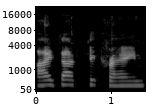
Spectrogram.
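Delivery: shrill, very high-pitched put-on character voice. Retelling a cartoon scene as Harley greets Scarecrow: Harley Quinn voice. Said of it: "they walk past Harley's cell and she's just like".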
